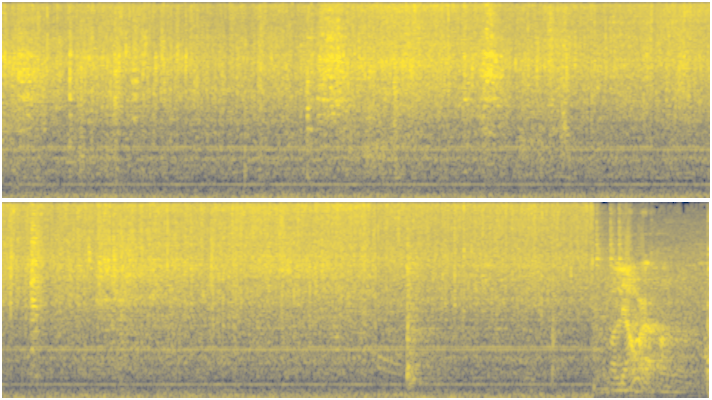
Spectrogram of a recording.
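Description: Food sizzles and fries loudly in a hot pan.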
